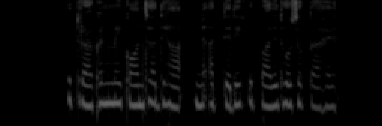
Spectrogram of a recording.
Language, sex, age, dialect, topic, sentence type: Hindi, female, 18-24, Garhwali, agriculture, question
